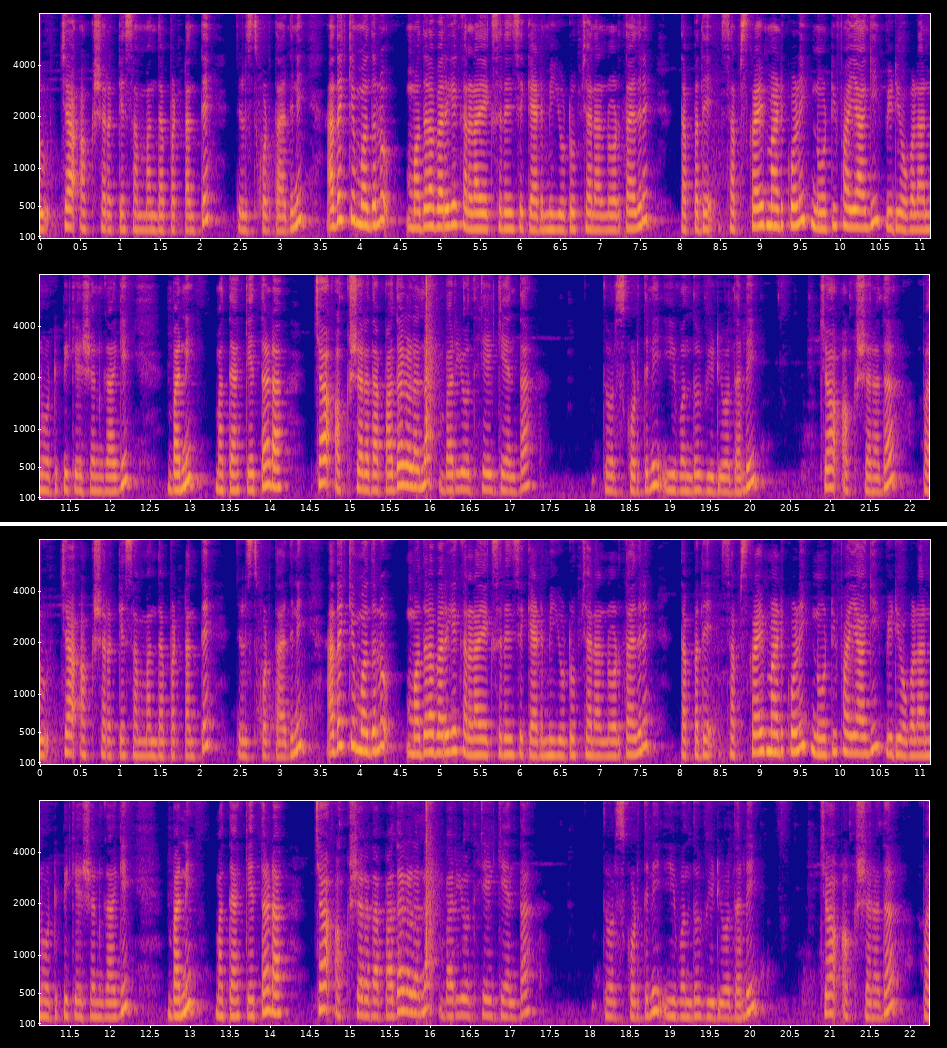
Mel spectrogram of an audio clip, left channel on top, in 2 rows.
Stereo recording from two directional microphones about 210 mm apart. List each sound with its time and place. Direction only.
0.3 s a woman's voice: 10° left (ahead or behind)
14.9 s a woman's voice: 35° left (ahead or behind); by 22.2 s 15° left (ahead or behind)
